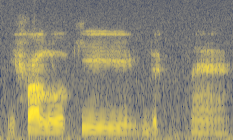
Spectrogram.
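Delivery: normal talking voice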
